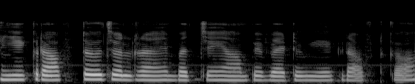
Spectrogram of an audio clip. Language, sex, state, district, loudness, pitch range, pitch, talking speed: Hindi, female, Uttar Pradesh, Deoria, -26 LUFS, 190-205 Hz, 200 Hz, 200 wpm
